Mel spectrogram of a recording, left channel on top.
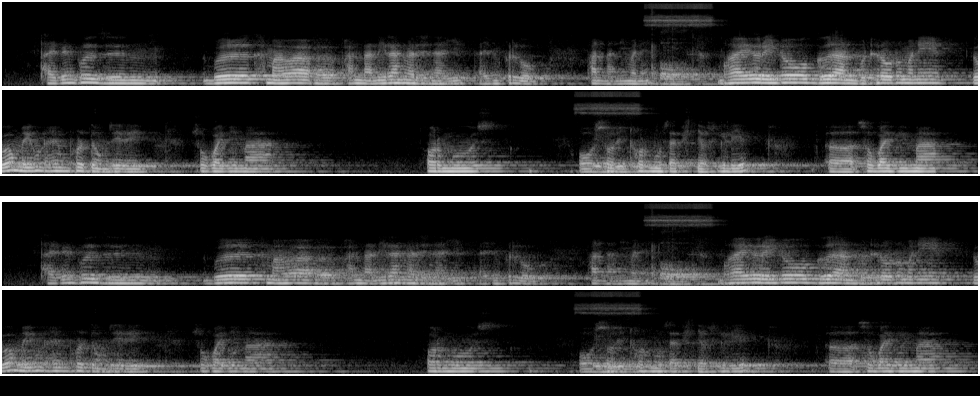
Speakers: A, on the left; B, on the left.
A: थाइबेंफोरजोंबो माबा फाननानै रां आरजिनो हायो थाइबेंफोरखौ फाननानै माने
B: औ अ
A: ओमाय ओरैनो ' गोरान बोथोरावथ' माने गोबां मैगं थाइगंफोर दं जेरै सबायबिमा थरमुस अ
B: उम
A: सरि थर्मुजा खाथियावसो गेलेयो ओ सबायबिमा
